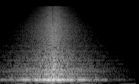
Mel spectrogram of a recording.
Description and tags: Snare processed with cool edit 96 reverb.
